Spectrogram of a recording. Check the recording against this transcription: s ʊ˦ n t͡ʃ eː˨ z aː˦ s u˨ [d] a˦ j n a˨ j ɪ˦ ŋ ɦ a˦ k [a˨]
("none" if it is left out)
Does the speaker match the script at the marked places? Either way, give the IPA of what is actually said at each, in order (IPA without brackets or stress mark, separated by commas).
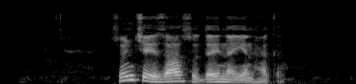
d, a˨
